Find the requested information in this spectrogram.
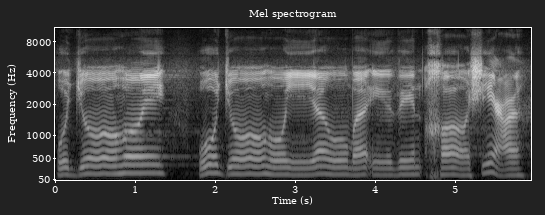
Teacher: Nah, ini adalah karena domatain ketemu ya, seakan-akan ada tasdidnya, maka hukumnya adalah idgham bi gunnah. Dimasukkan, dileburkan, disertai dengan dengung.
